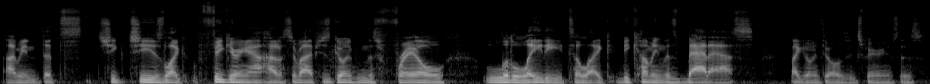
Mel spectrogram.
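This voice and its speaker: A man's voice: low voice, level tone, moderate pace, no echo. A man on a discussion panel, talking in a blunt, informal, casual way. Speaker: panelist on a film and gaming discussion show. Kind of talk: casual chat.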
